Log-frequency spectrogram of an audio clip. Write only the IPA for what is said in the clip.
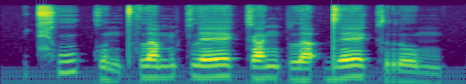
t͡ɕʰuː˥˩ko˨˩npʰla˦˥m klɛː˥˩ka˥˩ŋpla˦˥ʔ dɛː˥˩kro˧m

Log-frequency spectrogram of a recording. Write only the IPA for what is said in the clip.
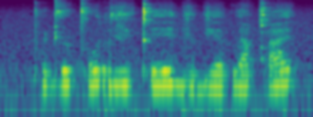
pʼɯ˨ɖðɯ˧˥kʼo˧˥rvʲɤ˧˥ kʼeː˧˥bʲɤ˨bʲɛː˨ pwɛ˨ qʼɛ˧˥

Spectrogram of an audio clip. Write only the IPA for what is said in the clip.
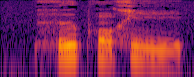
hɨpʰũ xi

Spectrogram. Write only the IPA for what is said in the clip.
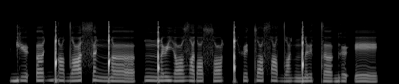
ɡʲøʔʌ ɡ͡ǃedˤø sʌŋ͡ǃʌ | ŋ͡ǃʏ jʏzˤʌɾʲø sˤøǃʰʏ tʏsˤe dˤøŋ͡ǃɨ tʌɡø ʔe

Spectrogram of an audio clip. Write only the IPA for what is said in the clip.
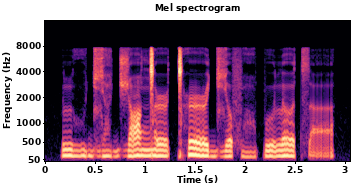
lṳd͡ʑa̤ d͡ʒɑŋ͡ǀə˞ ǀʰə˞d͡ʑɤfɑ̤pu lɤt͡sa̰

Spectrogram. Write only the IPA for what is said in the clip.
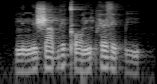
nɪ˨ŋe˦ʃa˦ be˦kʼɔ˨ ɾĩ˦pʰɛ˦ze˨ k͡pi˨

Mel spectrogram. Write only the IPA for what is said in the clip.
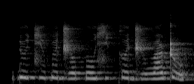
ɗʉt͡ɕʉɓød͡ʒɔ θoɕi kəd͡ʒʊ βaʈo

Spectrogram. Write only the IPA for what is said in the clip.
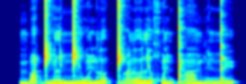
mbɑ˦ɡ͡ǁĩ˦ li˨ŋ͡ǁi˧wũ˧nlo˨ ɡ͡ǁɑ̃˨lo˦ li˨χʷĩ˦˨nɡ͡ǃɑ̃ː˦mbĩ˧ ŋ͡ǃy˨

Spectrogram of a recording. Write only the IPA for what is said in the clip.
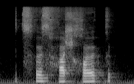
t͡sʰɘzhaʃ χɘk

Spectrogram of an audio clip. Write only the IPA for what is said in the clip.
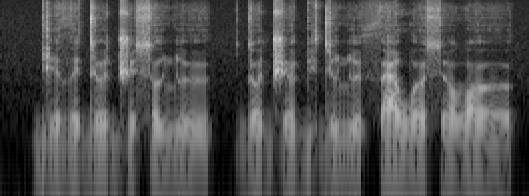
ɡiði dʉd͡ʒy sɵ ʎʉ | dɵ d͡ʒø bʲʉdyʎy θæ wɵsy lˠɵ

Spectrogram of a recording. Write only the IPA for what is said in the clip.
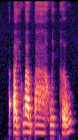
ʔa˧˩jhwa˧w ʔa̤ː˨˩hwe˨˩k̚hə̰˧˥w

